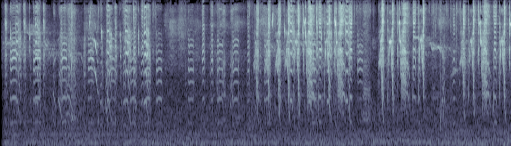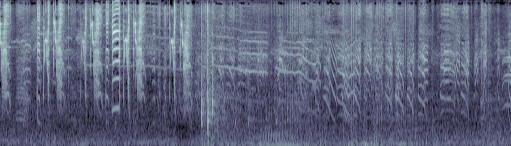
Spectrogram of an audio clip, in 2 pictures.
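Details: White zebra finches during mating, giving dense, busy chattering of short chirps, squeaks and squawks that overlap almost continuously, with a sharp click partway through and a low background rumble.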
